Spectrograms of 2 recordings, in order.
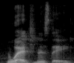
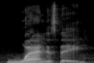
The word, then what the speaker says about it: Wednesday: quarta-feira o anos dei a gente não pronuncia a letra d então não é wednesday é wesley quinta-feira tem que colocar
